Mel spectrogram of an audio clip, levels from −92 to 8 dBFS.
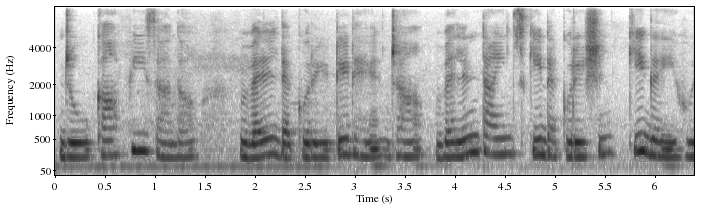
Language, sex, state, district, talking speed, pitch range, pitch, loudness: Hindi, female, Chhattisgarh, Raipur, 120 wpm, 205-255 Hz, 225 Hz, -17 LUFS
